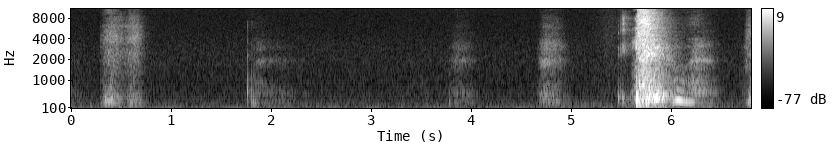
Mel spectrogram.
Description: I have a little cold actually... so i woke up with a little tickle in my nose which got me Sneezing like that .... 😏😏😏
